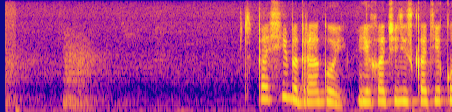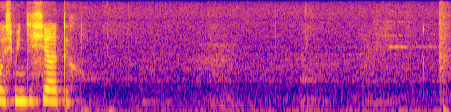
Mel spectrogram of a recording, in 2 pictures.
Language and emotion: Russian, positive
